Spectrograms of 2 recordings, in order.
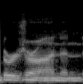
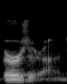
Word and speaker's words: Bergeron: Well, Nelson Bergeron and most French Canadians would not have pronounced his name Bergeron. He would have pronounced it Bergeron in a very clipped way.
